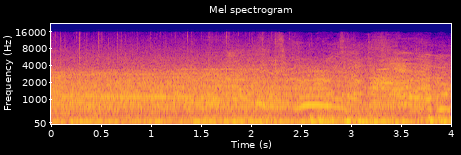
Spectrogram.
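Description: Stadium crowd cheering and clapping as a try is awarded to the home side.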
